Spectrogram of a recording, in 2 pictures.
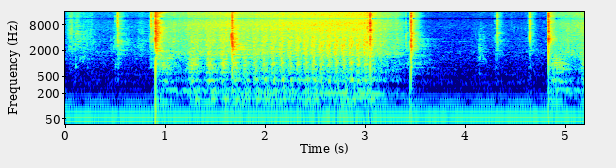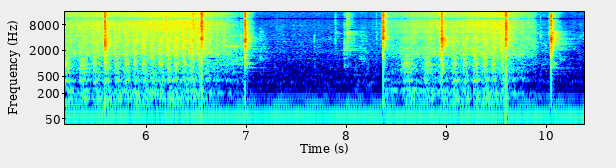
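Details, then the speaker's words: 1970 Triangle Mobile Home Products bathroom exhaust fan, running with its screen removed: repeated papery fluttering rasp with sharp clicks every few seconds as something gets sucked in and caught in the fan; foreign object stuck in fan. "well that won't do now to try and get that out of there isn't that funny didn't help to run it so much with it stuck in there"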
